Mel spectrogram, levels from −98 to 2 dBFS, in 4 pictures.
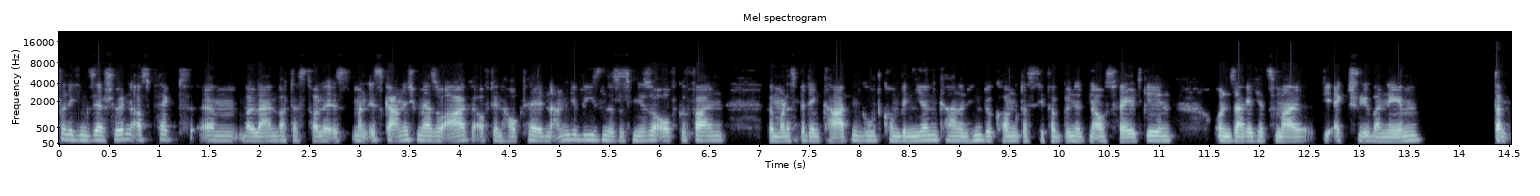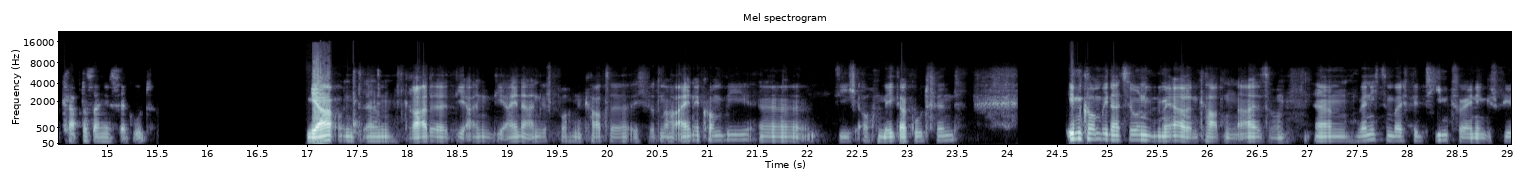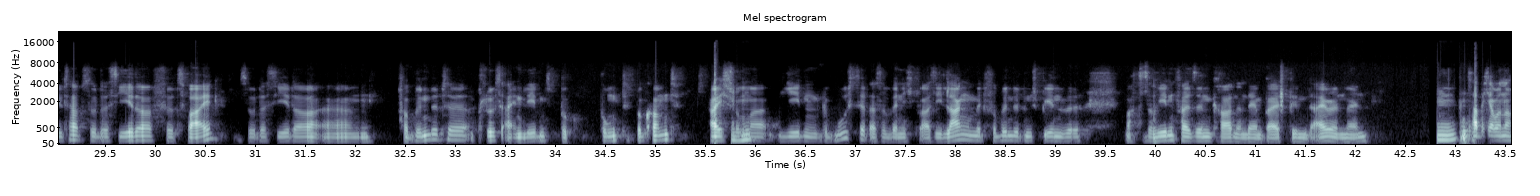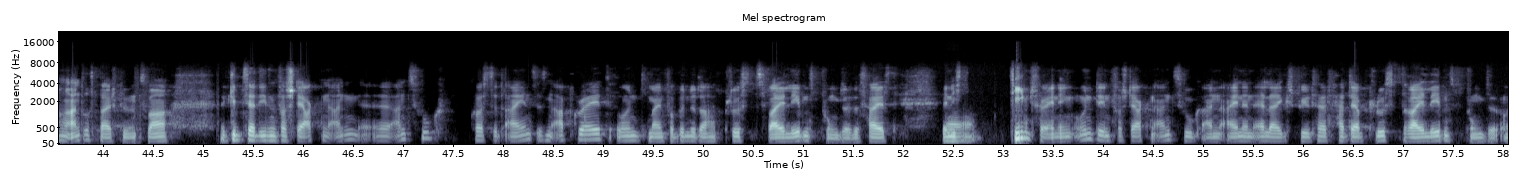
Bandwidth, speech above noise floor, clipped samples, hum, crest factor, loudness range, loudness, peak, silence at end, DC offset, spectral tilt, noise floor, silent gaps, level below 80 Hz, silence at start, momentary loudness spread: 15 kHz; 49 dB; under 0.1%; none; 26 dB; 11 LU; -25 LUFS; 0 dBFS; 0 s; under 0.1%; -5.5 dB/octave; -74 dBFS; 13.68-14.35 s, 15.51-16.98 s, 24.11-24.58 s, 42.74-42.81 s; -64 dBFS; 0 s; 15 LU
